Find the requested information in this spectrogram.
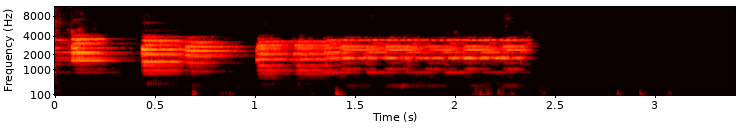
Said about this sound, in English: Sorry about that. I have my phone ringing.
